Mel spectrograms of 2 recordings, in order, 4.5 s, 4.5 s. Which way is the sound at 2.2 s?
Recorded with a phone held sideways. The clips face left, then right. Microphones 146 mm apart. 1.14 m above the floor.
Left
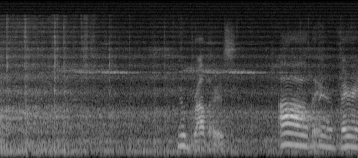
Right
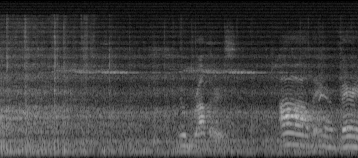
70° left (ahead or behind).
